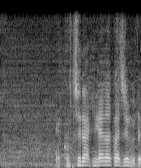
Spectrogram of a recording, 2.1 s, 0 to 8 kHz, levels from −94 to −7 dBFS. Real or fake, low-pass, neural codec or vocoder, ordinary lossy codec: fake; 7.2 kHz; codec, 44.1 kHz, 2.6 kbps, SNAC; none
